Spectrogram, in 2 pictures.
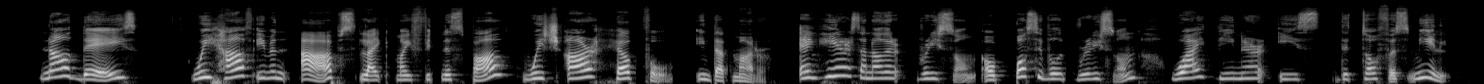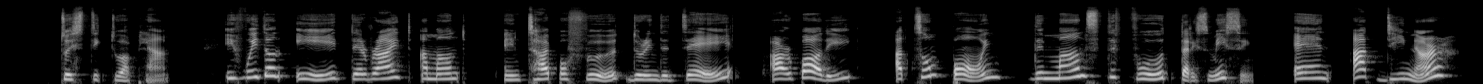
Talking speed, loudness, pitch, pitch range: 120 wpm, -20 LUFS, 265 Hz, 235-315 Hz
